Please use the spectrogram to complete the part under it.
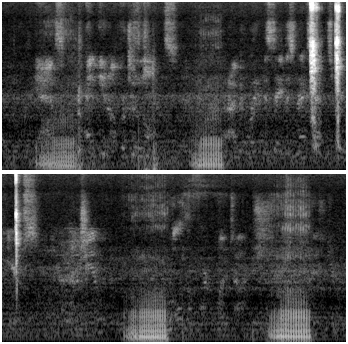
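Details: Boston Terrier (Canis lupus familiaris), snoring.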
